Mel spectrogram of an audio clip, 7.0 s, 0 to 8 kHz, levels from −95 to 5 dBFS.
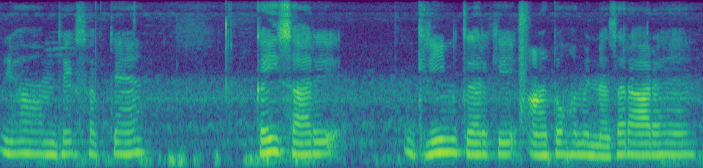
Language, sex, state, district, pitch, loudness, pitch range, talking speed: Hindi, male, Chhattisgarh, Sukma, 165 Hz, -18 LUFS, 160-175 Hz, 130 wpm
